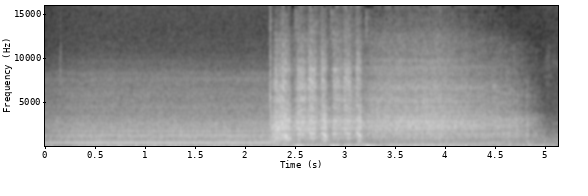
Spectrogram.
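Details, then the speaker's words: Rare Gas Gas Wild HP 450 quad that has not run in an unknown time, cranking: a thin high whir spins freely, then a ragged burst of firing fails to catch. Owner suspects the starter clutch is slipping. "This is really not smart. I'm amazed that it actually turns over. That sounds like starter clutch."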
